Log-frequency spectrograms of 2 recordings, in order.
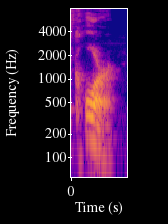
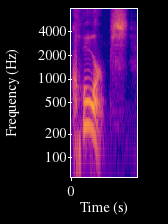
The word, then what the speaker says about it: corps: That's how you pronounce it. It's core.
